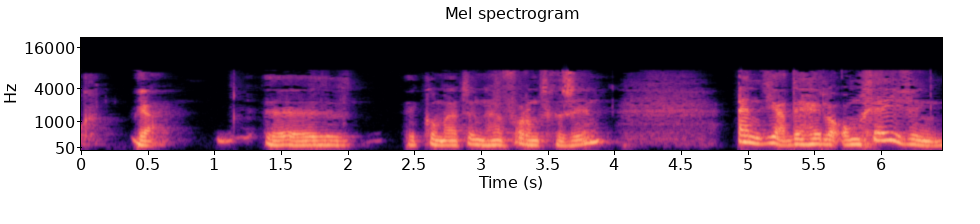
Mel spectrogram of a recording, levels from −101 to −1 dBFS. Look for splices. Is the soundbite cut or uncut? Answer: uncut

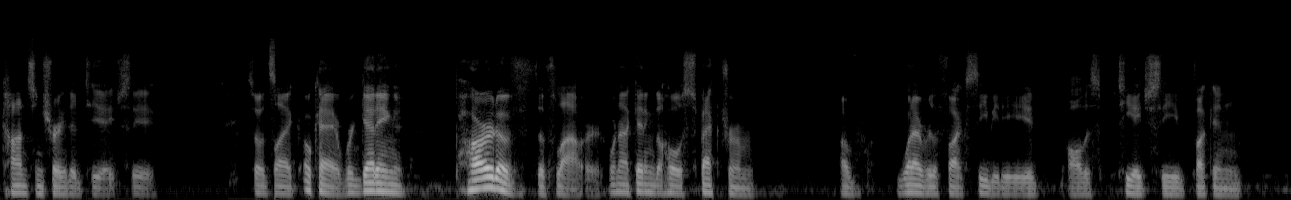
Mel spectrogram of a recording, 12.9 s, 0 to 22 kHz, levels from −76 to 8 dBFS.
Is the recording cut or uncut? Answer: uncut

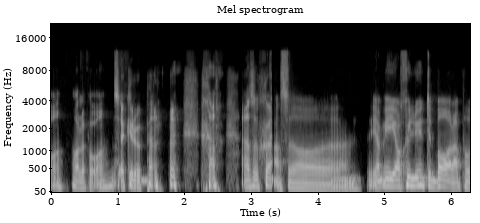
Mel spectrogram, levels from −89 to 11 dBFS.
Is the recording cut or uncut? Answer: cut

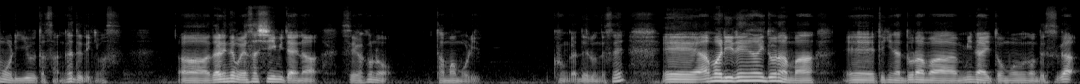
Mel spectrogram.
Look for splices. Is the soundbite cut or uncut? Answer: uncut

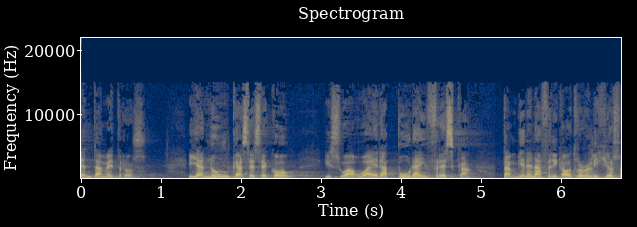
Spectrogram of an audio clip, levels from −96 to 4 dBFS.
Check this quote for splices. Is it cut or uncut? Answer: cut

